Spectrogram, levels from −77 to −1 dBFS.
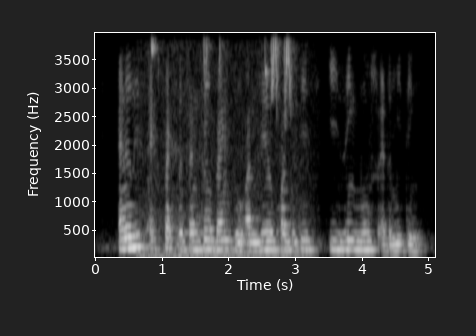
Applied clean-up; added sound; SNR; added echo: none; Bird; 11 dB; reverberation time 0.3 s.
